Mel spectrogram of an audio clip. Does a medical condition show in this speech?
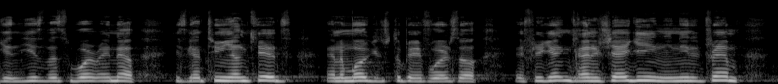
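Yes: cerebral palsy; smokes a lot of cannabis.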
